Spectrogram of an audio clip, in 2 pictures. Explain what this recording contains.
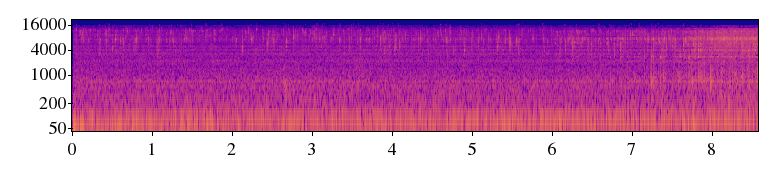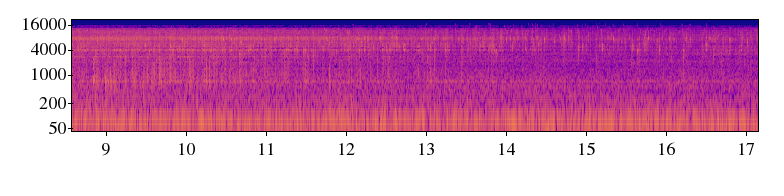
Potatoes fried in a pan.
Recorded 2012-09-28 09:40 pm.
